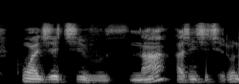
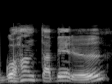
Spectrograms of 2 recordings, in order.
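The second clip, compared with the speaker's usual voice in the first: "Gohan taberu" louder, rising at the end of "taberu"; question intonation; 3 semitones higher, 5 dB louder than usual. Shown as a demonstration. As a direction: ask "Gohan taberu", lifting the last syllable. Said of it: "Com a entonação a gente faz a pergunta". ("Gohan taberu" como pergunta, subindo no fim)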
